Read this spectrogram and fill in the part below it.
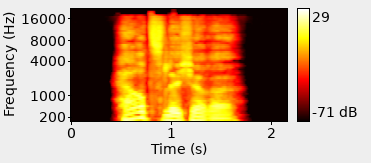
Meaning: inflection of herzlich: 1. strong/mixed nominative/accusative feminine singular comparative degree 2. strong nominative/accusative plural comparative degree
- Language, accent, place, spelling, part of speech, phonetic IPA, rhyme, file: German, Germany, Berlin, herzlichere, adjective, [ˈhɛʁt͡slɪçəʁə], -ɛʁt͡slɪçəʁə, De-herzlichere.ogg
